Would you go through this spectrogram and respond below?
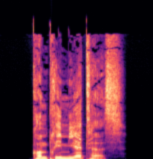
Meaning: strong/mixed nominative/accusative neuter singular of komprimiert
- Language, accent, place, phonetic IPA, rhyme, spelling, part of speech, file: German, Germany, Berlin, [kɔmpʁiˈmiːɐ̯təs], -iːɐ̯təs, komprimiertes, adjective, De-komprimiertes.ogg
